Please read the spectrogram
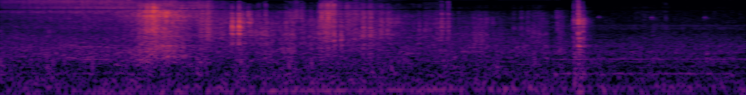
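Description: A bicycle riding past: a rush of noise that swells and fades about a second and a half in, with light mechanical clicking, and a single sharp click about six seconds in.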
